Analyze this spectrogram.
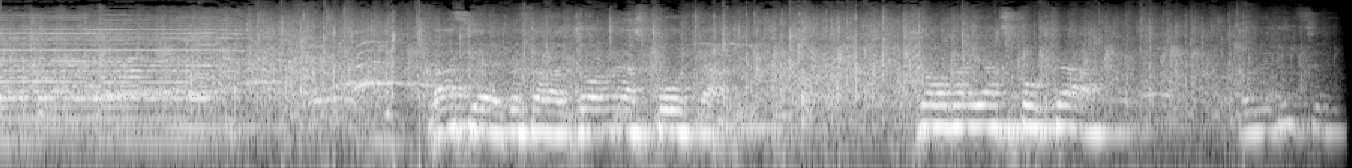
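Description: A fiddle plays a lively melody.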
